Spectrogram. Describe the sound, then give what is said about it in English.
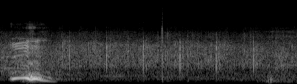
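A church audience applauds the dads on Father's Day. A brief voice is heard at the start, then scattered, light clapping continues at a modest level. “So can we give it up for dads this morning?”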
